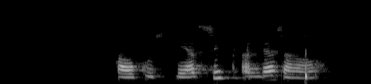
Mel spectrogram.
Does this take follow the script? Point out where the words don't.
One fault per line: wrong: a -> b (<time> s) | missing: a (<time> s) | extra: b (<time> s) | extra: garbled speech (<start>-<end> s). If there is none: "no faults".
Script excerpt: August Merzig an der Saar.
no faults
